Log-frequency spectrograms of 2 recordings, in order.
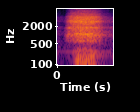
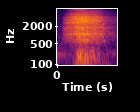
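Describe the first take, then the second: First: The h is a harsh sound from the throat. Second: The h is a harsh sound from the throat.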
